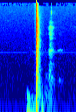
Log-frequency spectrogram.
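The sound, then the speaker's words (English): A single sharp slap to the face cracks out after a soft shuffling thump, followed by a faint brief rustle and then quiet. No one speaks. “Now just slap me.”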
